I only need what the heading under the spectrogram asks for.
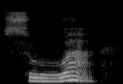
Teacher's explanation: You're going from obstructed airflow sound to a glided airflow sound.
